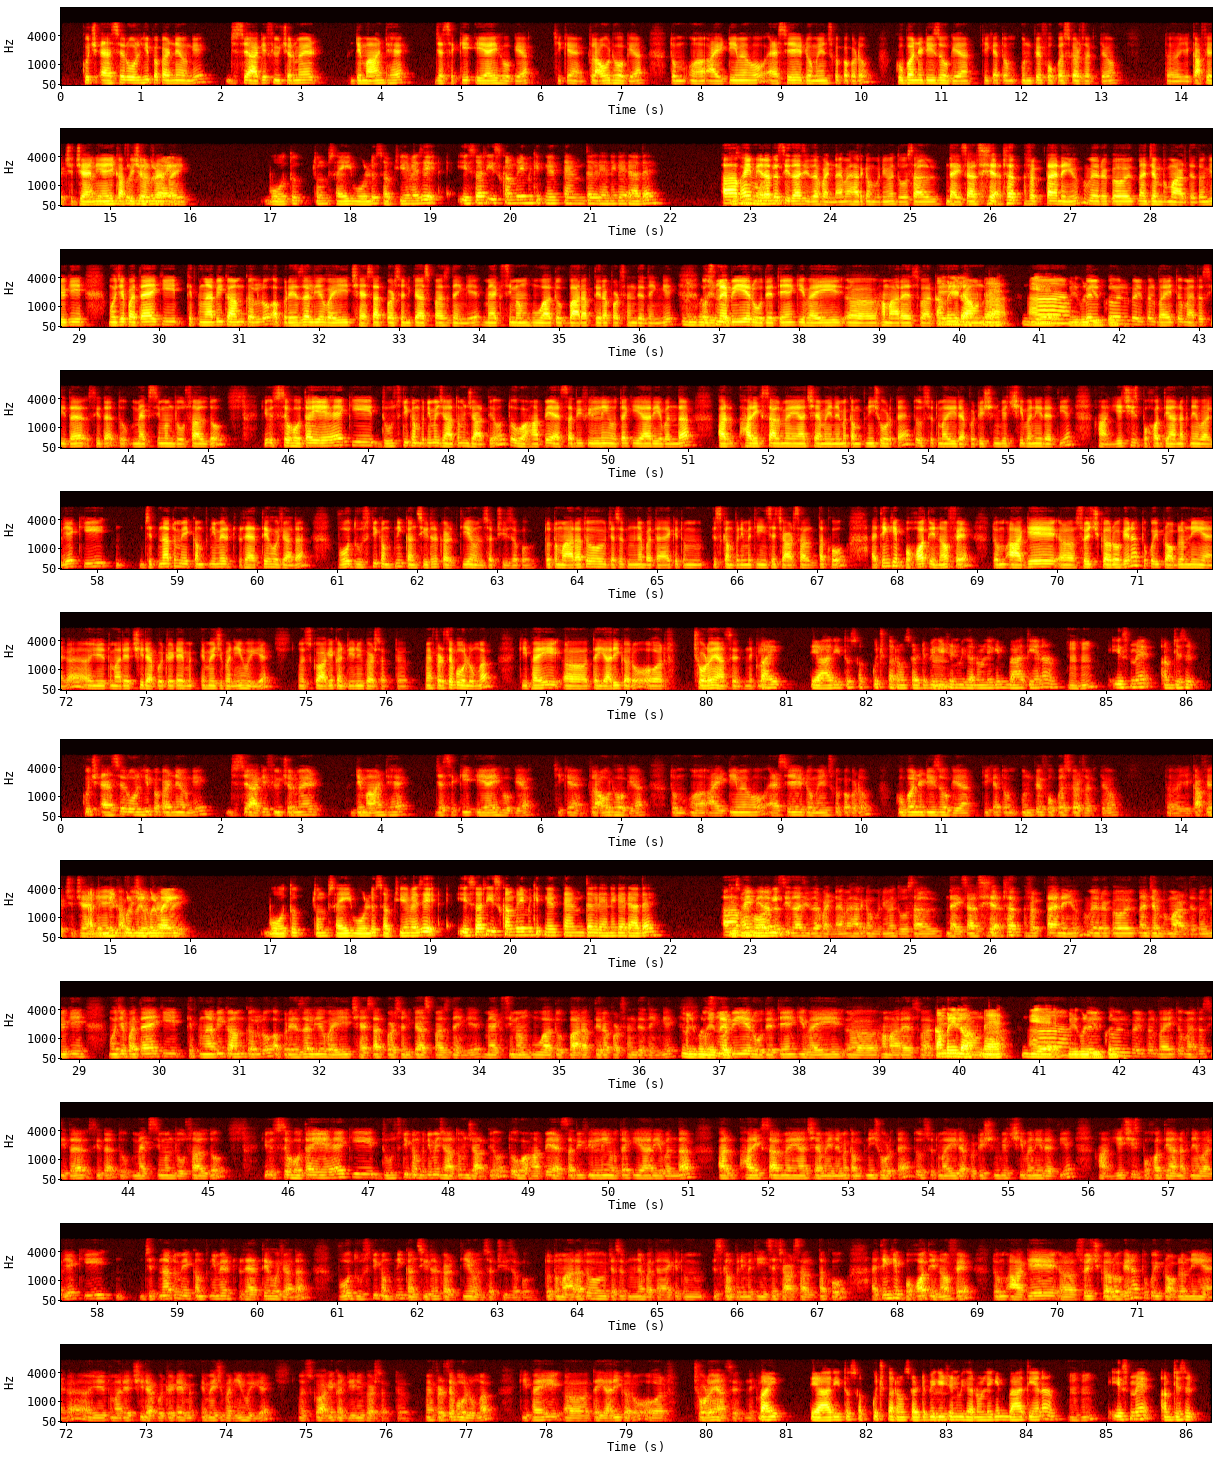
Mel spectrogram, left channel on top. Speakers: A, on the left (about 70°); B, on the right (about 65°).
A: कुछ ऐसे रोल ही पकड़ने होंगे जिससे आगे फ्यूचर में डिमांड है जैसे कि एआई हो गया ठीक है क्लाउड हो गया तुम आईटी में हो ऐसे डोमेन्स को पकड़ो कुबरनिटीज हो गया ठीक है तुम उन पे फोकस कर सकते हो तो ये काफ़ी अच्छी जेन
B: अरे
A: एआई
B: बिल्कुल
A: काफ़ी
B: बिल्कुल
A: चल रहा
B: भाई
A: है भाई
B: वो तो तुम सही बोल रहे हो सब चीजें वैसे इस बार इस कंपनी में कितने टाइम तक रहने का इरादा है
A: आ
B: जिसमें
A: भाई
B: हो
A: मेरा
B: अभी
A: तो सीधा सीधा फंडा है मैं हर कंपनी में दो साल ढाई साल से ज़्यादा <laughs> रुकता नहीं हूँ मेरे को मैं जंप मार देता हूँ क्योंकि मुझे पता है कि कितना भी काम कर लो अप्रेजल ये वही छः सात परसेंट के आसपास देंगे मैक्सिमम हुआ तो बारह तेरह परसेंट दे देंगे
B: बिल्कुल बिल्कुल
A: उसमें भी ये रो देते हैं कि भाई अ, हमारा इस बार
B: कंपनी
A: के ये
B: लॉस
A: डाउन
B: में
A: रहा
B: है
A: हाँ
B: ये है बिल्कुल
A: बिल्कुल
B: बिल्कुल
A: बिल्कुल भाई तो मैं तो सीधा सीधा दो मैक्सिमम दो साल दो कि उससे होता यह है कि दूसरी कंपनी में जहाँ तुम जाते हो तो वहाँ पे ऐसा भी फील नहीं होता कि यार ये बंदा हर हर एक साल में या छः महीने में कंपनी छोड़ता है तो उससे तुम्हारी रेपुटेशन भी अच्छी बनी रहती है हाँ ये चीज़ बहुत ध्यान रखने वाली है कि जितना तुम एक कंपनी में रहते हो ज़्यादा वो दूसरी कंपनी कंसीडर करती है उन सब चीज़ों को तो तुम्हारा तो जैसे तुमने बताया कि तुम इस कंपनी में तीन से चार साल तक हो आई थिंक ये बहुत इनफ है तुम आगे स्विच करोगे ना तो कोई प्रॉब्लम नहीं आएगा ये तुम्हारी अच्छी रेपुटेड इमेज बनी हुई है इसको आगे कंटिन्यू कर सकते हो मैं फिर से बोलूँगा कि भाई अ, तैयारी करो और छोड़ो यहाँ से निकलो
B: भाई तैयारी तो सब कुछ कर रहा हूँ सर्टिफिकेशन
A: हम्म
B: भी कर रहा हूँ लेकिन बात ये है ना
A: हम्म
B: इसमें अब जैसे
